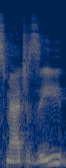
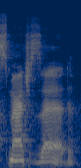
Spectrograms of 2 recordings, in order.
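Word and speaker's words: Smach Z: of that i know the correct way to say it is smash z not smash zed thanks to the support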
